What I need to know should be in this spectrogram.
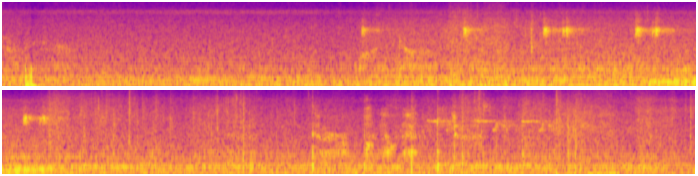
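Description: A young woman whispers close by.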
